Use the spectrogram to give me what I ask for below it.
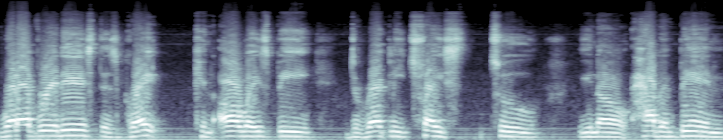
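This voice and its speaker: A man at a medium pitch, very slow and monotone, over noticeable background noise. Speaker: spoken word poet. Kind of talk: casual talk to camera.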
